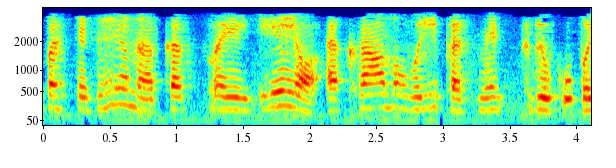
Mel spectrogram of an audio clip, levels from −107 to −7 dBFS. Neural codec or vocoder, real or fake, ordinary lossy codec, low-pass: codec, 16 kHz, 1.1 kbps, Voila-Tokenizer; fake; MP3, 24 kbps; 3.6 kHz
